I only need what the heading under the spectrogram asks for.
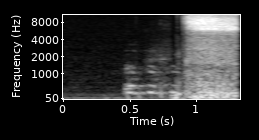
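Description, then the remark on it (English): A brief low murmur gives way to a loud, steady sizzling hiss that bursts in abruptly and holds bright and constant until the end. “That's the sizzling sound.”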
